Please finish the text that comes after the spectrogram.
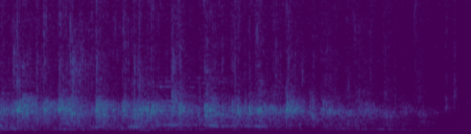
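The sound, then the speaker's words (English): A church audience claps their hands to praise the Lord in a dense, steady wash of applause lasting a few seconds, with a faint murmur of voices underneath, gradually thinning toward the end. “Come on, let's clap our hands and praise the Lord.”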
